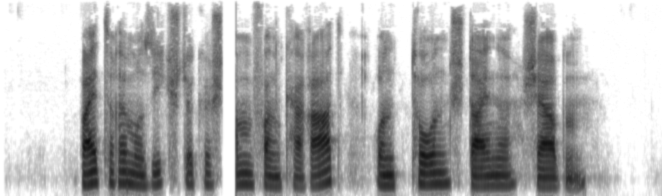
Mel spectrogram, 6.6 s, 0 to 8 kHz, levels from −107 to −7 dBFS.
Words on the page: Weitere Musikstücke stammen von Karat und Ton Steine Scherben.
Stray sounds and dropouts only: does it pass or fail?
fail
